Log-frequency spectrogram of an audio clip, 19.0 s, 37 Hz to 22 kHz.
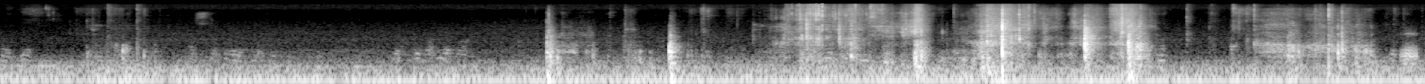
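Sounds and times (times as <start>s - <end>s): plastic sheet crinkling: 10.2s - 12.4s.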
